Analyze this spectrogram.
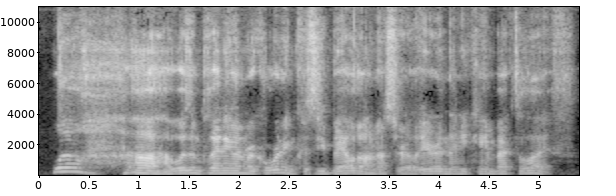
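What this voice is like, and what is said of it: Sniffly, sick-sounding voice. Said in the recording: “You sound sick. ... doesn't he sound sick? ... He sounds like he's got a little bit of the sniffles.”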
